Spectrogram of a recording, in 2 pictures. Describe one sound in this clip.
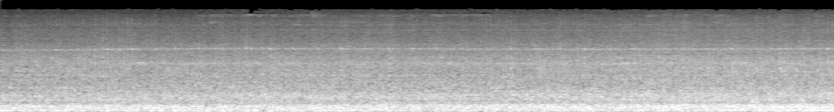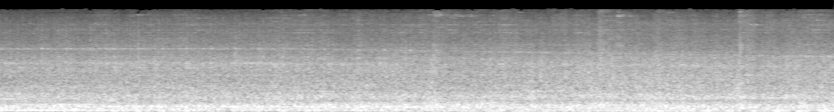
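A diesel locomotive engine rumbles steadily nearby.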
